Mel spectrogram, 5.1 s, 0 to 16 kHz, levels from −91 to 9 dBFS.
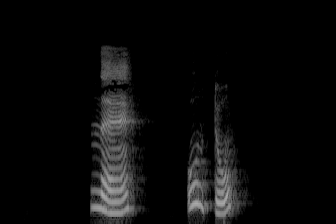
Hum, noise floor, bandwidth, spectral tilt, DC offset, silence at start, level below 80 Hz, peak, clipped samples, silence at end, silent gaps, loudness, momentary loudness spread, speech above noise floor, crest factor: none; under -90 dBFS; 7.6 kHz; -6.5 dB/octave; under 0.1%; 1.35 s; -78 dBFS; -14 dBFS; under 0.1%; 1.55 s; none; -31 LUFS; 11 LU; over 60 dB; 20 dB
